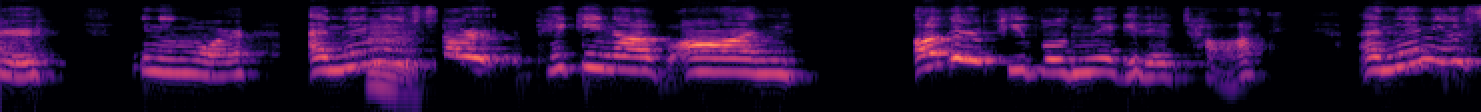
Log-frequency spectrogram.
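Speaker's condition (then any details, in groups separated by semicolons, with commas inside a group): Cerebral palsy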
